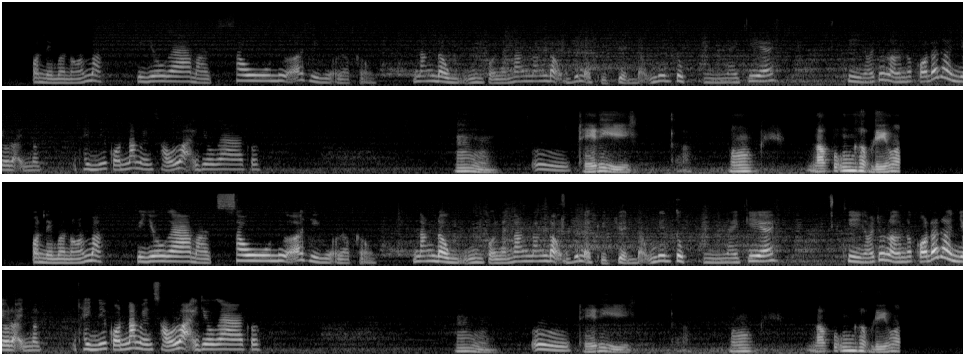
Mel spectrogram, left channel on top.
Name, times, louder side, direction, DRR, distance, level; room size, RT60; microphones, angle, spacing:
voice 1, 0.3-1.0 1.4-2.1 2.3-3.7 4.1-7.8 8.5-10.0 10.4-12.2 14.9-15.3, right 8 dB, 90° right, 0.3 m, -25 dB
sound 1, 0.8-17.9, right 3 dB, 35° right, 1.3 m, -48 dB
sound 2, 0.9-17.4, left 2 dB, 5° left, 7.9 m, -59 dB
voice 2, 14.1-14.6 15.4-15.9 16.4-16.5 16.9-17.2 17.7-18.6, left 4 dB, 45° left, 0.3 m, -24 dB
head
